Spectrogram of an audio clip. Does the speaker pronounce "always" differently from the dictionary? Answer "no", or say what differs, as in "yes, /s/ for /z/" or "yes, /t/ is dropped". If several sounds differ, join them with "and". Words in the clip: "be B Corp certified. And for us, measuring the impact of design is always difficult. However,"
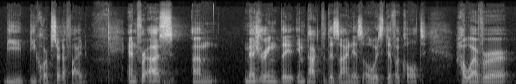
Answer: no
